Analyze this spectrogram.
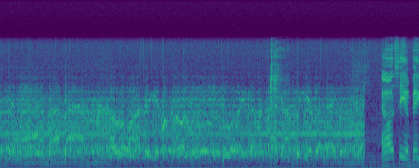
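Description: A radio receiver hisses and warbles with garbled, distorted transmissions.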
